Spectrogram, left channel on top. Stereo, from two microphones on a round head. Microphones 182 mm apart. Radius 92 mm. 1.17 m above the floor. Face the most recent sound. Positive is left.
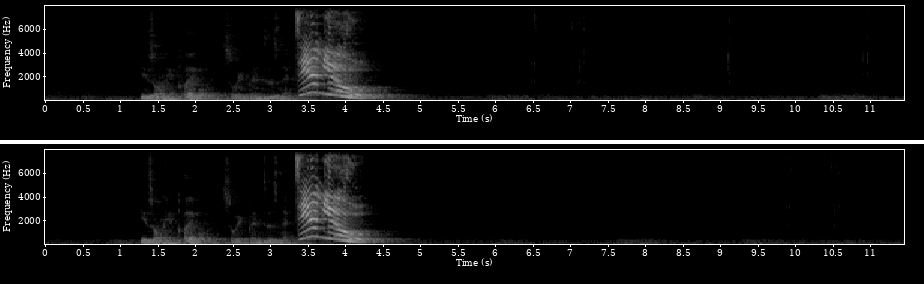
turn(degrees=-20)  # may be behind; listen again after turning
